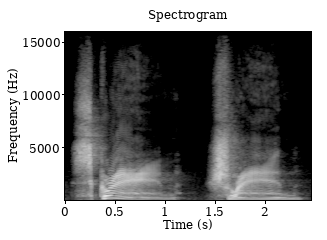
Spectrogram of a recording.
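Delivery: low snarl back; a low snarled retort. A narrator's reading. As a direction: growl it back at him. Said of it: "And Sheddle snarled back".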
